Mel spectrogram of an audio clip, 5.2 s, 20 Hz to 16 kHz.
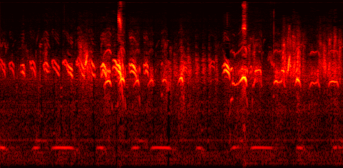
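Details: Osprey at the Dunrovin Ranch nest, 31 July 2018, with a headless fish: irregular, high, squeaky chirps and slurred notes, softer and broken, over a repeating low steady tone in short pulses.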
